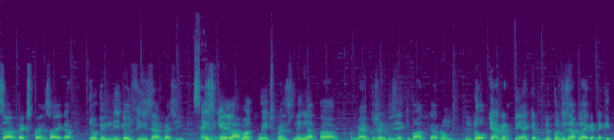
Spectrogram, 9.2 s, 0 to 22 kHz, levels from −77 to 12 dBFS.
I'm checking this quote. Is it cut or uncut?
cut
